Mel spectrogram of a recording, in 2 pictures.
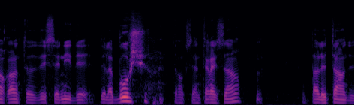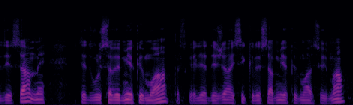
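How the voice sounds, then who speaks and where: Older Italian-accented man, lowish voice, dry close sound, halting informal preacher. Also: no room sound. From Italy. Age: 70s. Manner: halting, with frequent restarts and pauses. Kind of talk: informal sermon.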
